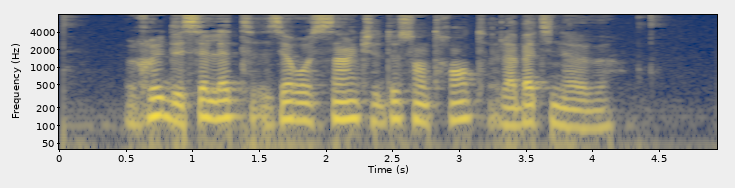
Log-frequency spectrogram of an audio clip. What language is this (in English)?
French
